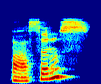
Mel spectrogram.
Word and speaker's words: pássaros: No item C, pássaros. Pá, pássaros. Nós temos aqui o paz, né, como sílaba tônica, também uma proparoxítona.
